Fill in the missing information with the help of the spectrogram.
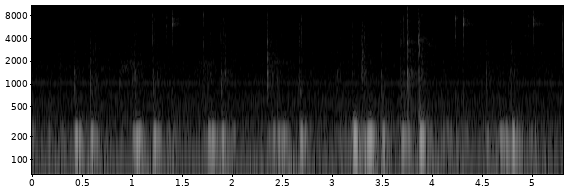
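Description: Faint, irregular clicks of a computer keyboard and mouse as keys are pressed, the sharpest about three seconds in.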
